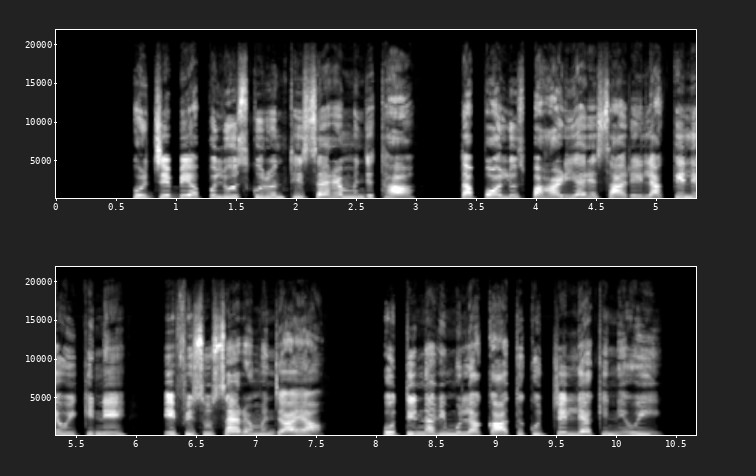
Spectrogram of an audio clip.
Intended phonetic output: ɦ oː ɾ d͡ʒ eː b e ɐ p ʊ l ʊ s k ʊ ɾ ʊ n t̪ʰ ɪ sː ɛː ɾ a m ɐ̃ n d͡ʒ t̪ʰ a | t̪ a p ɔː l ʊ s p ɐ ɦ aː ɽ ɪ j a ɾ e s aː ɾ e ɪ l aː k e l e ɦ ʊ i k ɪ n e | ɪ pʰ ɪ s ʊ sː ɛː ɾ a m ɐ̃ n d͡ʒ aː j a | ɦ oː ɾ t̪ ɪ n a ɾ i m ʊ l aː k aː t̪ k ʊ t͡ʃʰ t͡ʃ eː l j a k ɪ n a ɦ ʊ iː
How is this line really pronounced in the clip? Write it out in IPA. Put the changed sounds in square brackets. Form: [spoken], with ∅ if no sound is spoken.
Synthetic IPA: ɦ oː ɾ d͡ʒ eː b e ɐ p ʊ l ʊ s k ʊ ɾ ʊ n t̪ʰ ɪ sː ɛː ɾ a m ɐ̃ n d͡ʒ t̪ʰ a | t̪ a p ɔː l ʊ s p ɐ ɦ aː ɽ ɪ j a ɾ e s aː ɾ e ɪ l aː k e l e ɦ ʊ i k ɪ n e | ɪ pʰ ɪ s ʊ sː ɛː ɾ a m ɐ̃ n d͡ʒ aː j a | ɦ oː ɾ t̪ ɪ n a ɾ i m ʊ l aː k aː t̪ k ʊ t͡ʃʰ t͡ʃ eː l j a k ɪ n [e] ɦ ʊ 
